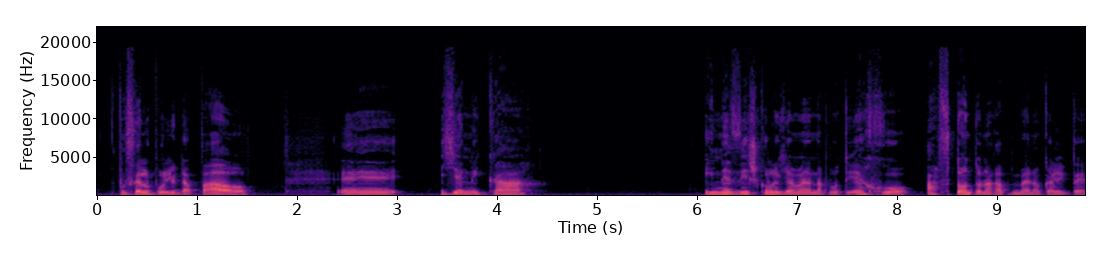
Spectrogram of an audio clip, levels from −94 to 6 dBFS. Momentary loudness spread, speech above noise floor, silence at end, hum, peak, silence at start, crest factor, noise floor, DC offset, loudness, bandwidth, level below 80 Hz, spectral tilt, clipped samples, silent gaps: 9 LU; 32 dB; 0 s; none; -20 dBFS; 0.2 s; 20 dB; -70 dBFS; under 0.1%; -39 LUFS; 19 kHz; -68 dBFS; -6 dB/octave; under 0.1%; none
